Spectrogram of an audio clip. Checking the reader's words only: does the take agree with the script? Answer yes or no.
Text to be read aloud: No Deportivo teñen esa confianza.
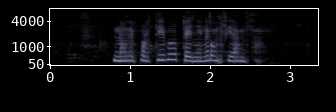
no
